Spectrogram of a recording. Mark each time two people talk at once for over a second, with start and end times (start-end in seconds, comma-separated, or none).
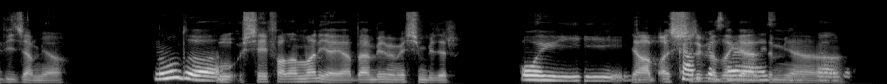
6.8-8.1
